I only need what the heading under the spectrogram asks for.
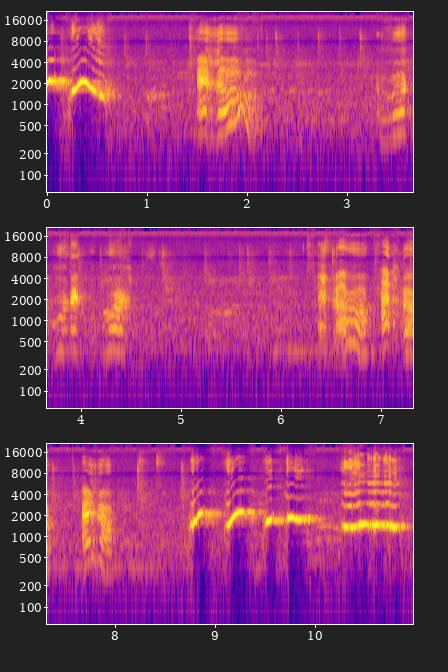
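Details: Young blue-fronted amazon parrot, about seven months old, kept as a pet indoors, giving morning chatter: bright rising whistles, nasal harmonic squawks and speech-like babble in bursts, separated by short quiet gaps, with a longer clear whistle at the end.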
